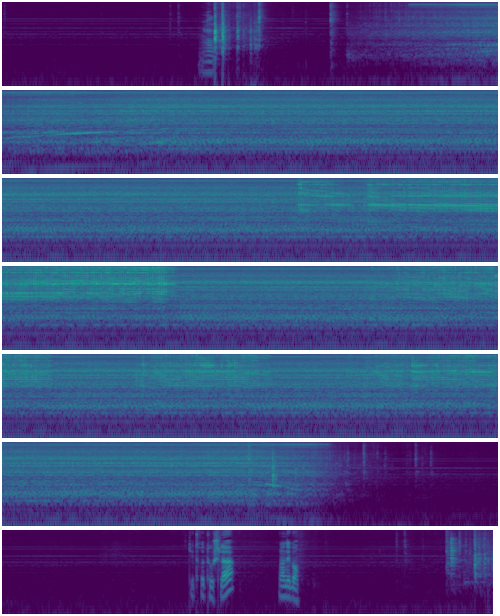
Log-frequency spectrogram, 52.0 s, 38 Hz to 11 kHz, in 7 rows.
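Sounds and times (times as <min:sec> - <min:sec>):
turning tool cutting wood: 0:05.2 - 0:42.5
wood lathe humming: 0:05.2 - 0:42.5.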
